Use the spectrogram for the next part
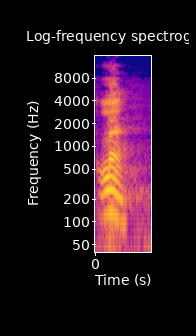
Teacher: Jahr yakni lam keluar tanpa dilafadkan tanpa ada aliran nafas.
